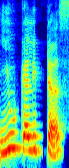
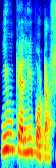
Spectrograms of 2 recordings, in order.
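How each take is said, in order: First: ইউক্যালিপটাস said slowly and carefully as eu-ca-lip-tas; careful teacher's model of ইউক্যালিপটাস; correct pronunciation. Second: ইউক্যালিপটাস broken wrongly as iu-ka-lip-o-tash with an extra vowel; mock wrong syllable split of ইউক্যালিপটাস; friend's mispronunciation. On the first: Shown as a demonstration. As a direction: spell out ইউক্যালিপটাস slowly, the right way. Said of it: "এই গাছটার নামটা ঠিকঠাক জানতো না". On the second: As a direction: imitate a classmate splitting ইউক্যালিপটাস in the wrong place. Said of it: "সে উচ্চারণ করেছিল".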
